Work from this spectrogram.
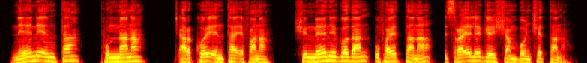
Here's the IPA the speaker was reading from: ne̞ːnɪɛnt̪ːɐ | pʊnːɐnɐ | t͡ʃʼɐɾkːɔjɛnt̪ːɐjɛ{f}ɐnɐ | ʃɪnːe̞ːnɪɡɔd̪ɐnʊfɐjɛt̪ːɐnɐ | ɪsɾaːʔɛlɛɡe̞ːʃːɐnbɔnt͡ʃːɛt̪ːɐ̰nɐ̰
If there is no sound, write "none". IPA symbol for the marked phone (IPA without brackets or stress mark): f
